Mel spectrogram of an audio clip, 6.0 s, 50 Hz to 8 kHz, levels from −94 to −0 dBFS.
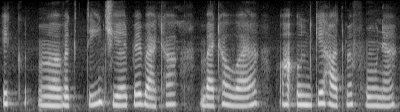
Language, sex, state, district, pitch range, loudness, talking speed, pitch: Hindi, female, Jharkhand, Ranchi, 230-270 Hz, -20 LUFS, 150 wpm, 250 Hz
